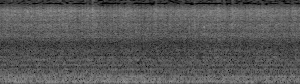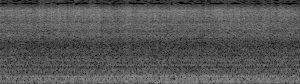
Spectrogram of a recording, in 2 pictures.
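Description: Steady road noise inside a car driving on a rain-soaked highway: a low hum from the engine and tyres, with a fainter hiss above it.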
